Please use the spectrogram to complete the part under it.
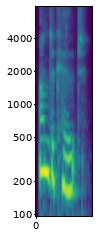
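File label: "undercoat", British English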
